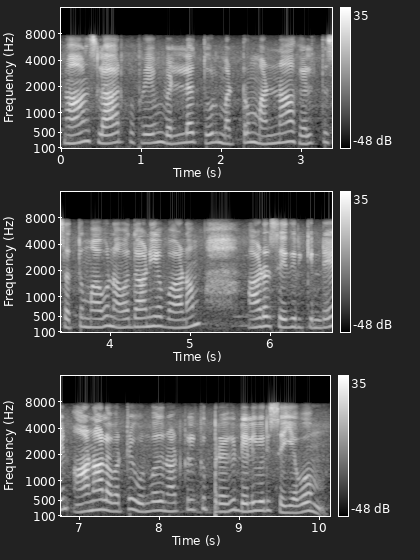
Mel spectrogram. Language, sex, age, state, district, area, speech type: Tamil, female, 45-60, Tamil Nadu, Tiruchirappalli, rural, read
